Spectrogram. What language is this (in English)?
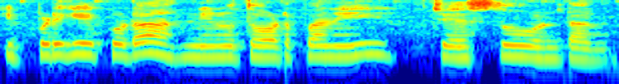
Telugu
